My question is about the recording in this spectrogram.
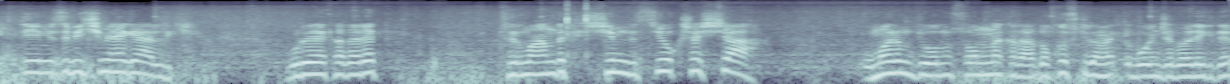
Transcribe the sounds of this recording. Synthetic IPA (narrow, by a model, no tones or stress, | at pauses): ic̚t̪ʰːiːmizibit͡ʃmijɛɟælʲd̪ic | buɾajakad̪aɾɛp | t̪ʰɯɾmand̪ɯkʃimd̪isijo̞kʃaʃjaː | umaɾɯmd̪ijo̞lˠunso̞nunakad̪aɾd̪o̞kuz̥cʰilʲo̞mɛt̪ɾʲɛbo̞jund͡ʒabø̞jlʲɛɟid̪e̞ɾim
